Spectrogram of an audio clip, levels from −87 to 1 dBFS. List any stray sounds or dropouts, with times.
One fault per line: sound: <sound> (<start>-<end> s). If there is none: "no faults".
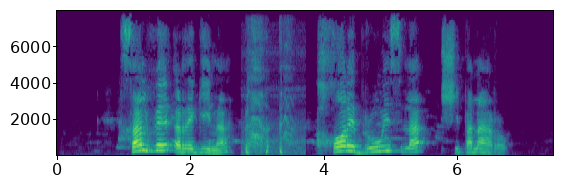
sound: cough (2.8-3.6 s)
